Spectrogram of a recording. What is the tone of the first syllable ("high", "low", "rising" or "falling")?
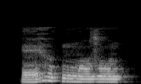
rising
